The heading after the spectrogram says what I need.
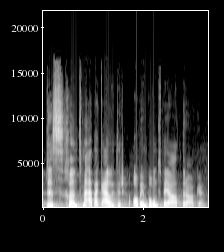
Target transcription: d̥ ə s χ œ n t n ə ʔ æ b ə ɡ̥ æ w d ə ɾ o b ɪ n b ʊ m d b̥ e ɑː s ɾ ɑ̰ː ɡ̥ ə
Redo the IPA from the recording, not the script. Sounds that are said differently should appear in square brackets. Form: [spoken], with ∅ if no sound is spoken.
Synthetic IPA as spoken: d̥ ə s χ œ n t [m] ə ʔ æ b ə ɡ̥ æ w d ə ɾ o b ɪ [m] b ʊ [n] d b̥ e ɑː [t] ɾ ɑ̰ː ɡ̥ ə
